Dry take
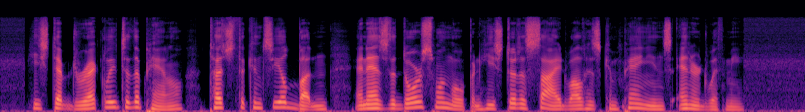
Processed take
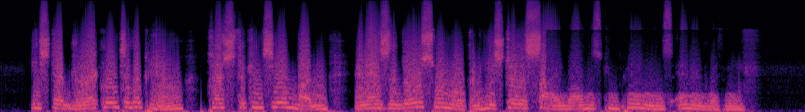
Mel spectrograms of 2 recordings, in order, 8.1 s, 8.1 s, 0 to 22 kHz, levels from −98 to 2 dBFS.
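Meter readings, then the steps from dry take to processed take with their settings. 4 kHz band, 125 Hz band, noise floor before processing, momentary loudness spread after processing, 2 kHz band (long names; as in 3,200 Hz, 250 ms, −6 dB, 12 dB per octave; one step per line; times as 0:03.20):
−3.5 dB, −7.5 dB, −58 dBFS, 5 LU, −10.5 dB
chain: partials spread apart or drawn together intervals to 89%
noise gate with hold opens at −47 dBFS
tube saturation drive 43 dB, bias 0.55
gain on a spectral selection 0:05.45–0:07.38, 670–7,400 Hz −16 dB
level +7 dB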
